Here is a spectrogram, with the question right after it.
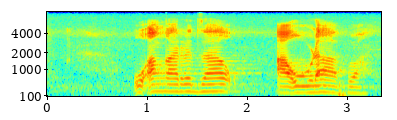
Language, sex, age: Venda, female, 20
